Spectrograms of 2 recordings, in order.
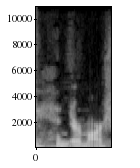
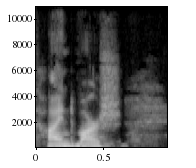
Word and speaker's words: Hindmarsh: For some reason I wanted to say Hindermarsh, but there's no ER there. It's Hindmarsh, and John Savory in a 2008 rebuttal.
